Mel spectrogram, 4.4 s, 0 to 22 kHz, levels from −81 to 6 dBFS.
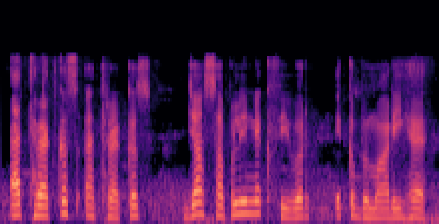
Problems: none marked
